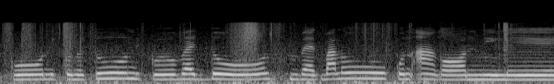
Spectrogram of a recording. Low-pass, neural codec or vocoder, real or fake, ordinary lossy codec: 7.2 kHz; none; real; none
